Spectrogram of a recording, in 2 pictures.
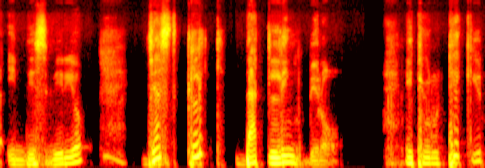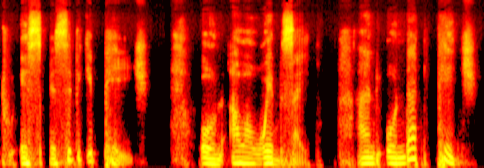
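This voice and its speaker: A man's voice: mid-range voice, dry recording. A man teaching a lesson, asking questions and answering them himself, with many restarts. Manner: lively, with many restarts and fillers. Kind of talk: explanatory lesson.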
